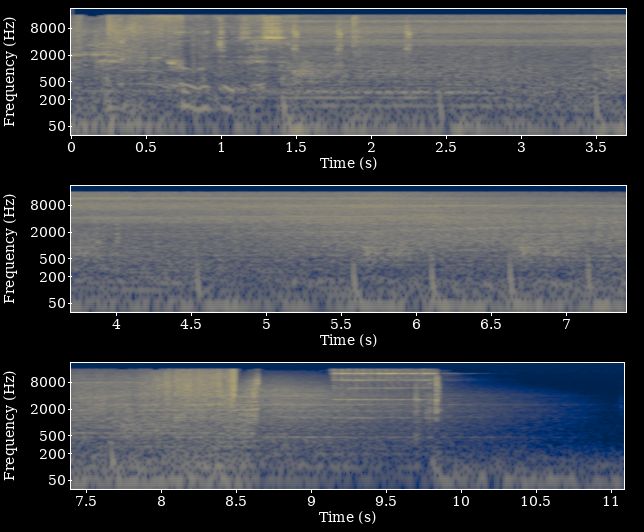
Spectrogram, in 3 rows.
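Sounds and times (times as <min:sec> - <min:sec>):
deep rumbling drone: 0:00.0 - 0:09.0.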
